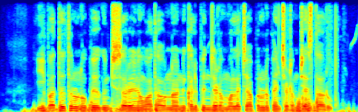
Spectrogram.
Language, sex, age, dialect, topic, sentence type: Telugu, male, 18-24, Southern, agriculture, statement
